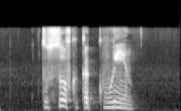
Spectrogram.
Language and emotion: Russian, angry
